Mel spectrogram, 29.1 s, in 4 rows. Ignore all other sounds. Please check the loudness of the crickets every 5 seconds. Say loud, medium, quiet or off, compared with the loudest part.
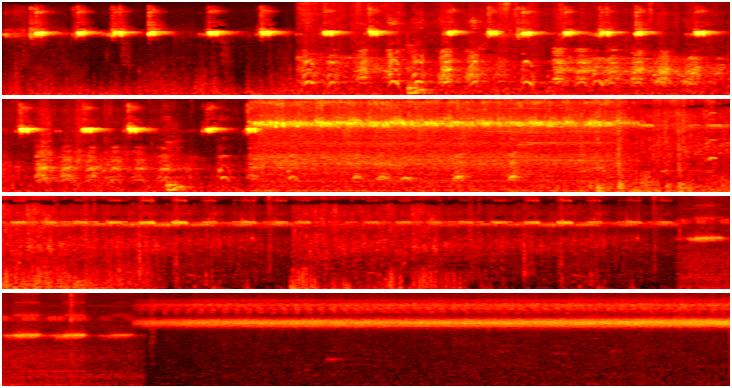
loud, loud, medium, quiet, quiet, quiet.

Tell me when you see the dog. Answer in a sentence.
The dog can be heard from 3.0 to 14.4 s.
